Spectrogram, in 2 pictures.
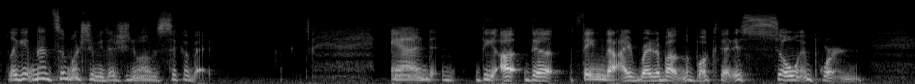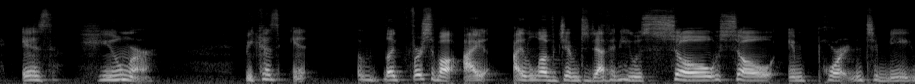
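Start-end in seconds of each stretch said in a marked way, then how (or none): none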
